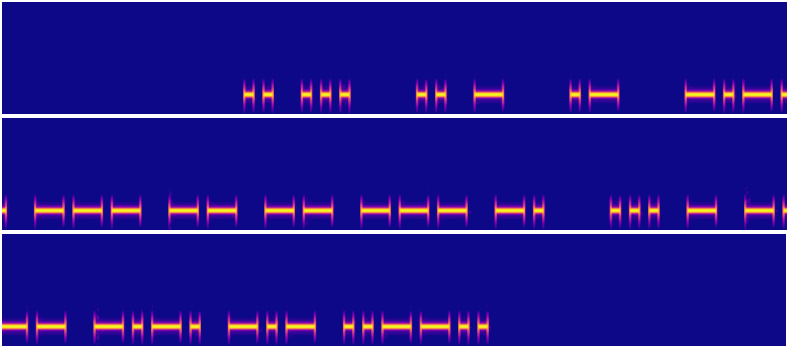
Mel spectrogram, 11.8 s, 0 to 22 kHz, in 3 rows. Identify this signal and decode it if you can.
Morse code, heard as a keyed tone, about 25 wpm, 700 Hz. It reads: IS IT A COMMON STOCK?
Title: Sentences from Top 1000 Words - Review Part 5 - 25wpm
